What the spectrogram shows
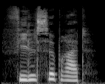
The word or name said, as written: filtsbræt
